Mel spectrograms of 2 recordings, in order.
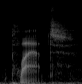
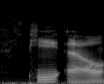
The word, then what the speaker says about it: plait: And when I started out whip making and I only read the word, I assumed it was plait. But for some reason, maybe because of like, I don't know, the French influence on the English language, it is pronounced plait, not plate.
